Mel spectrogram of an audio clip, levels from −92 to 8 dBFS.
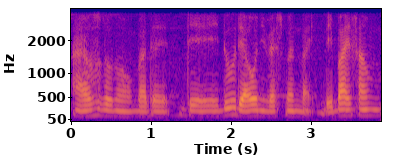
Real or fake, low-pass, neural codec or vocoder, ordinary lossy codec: real; 3.6 kHz; none; none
